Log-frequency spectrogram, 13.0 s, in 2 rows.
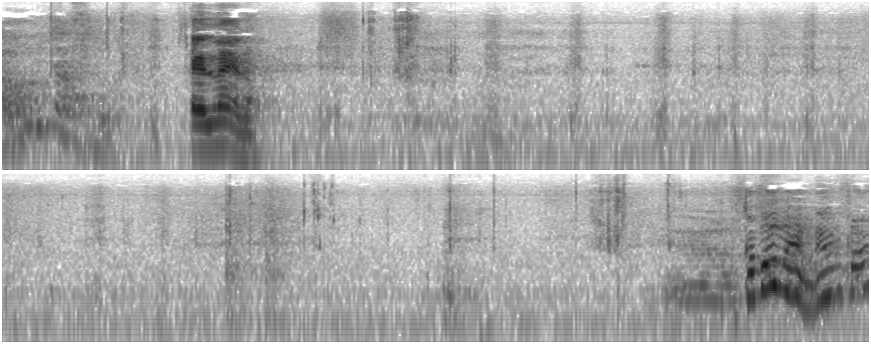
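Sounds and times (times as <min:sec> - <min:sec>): chewing and mouth sounds: 0:00.8 - 0:01.4, 0:02.3 - 0:11.6.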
